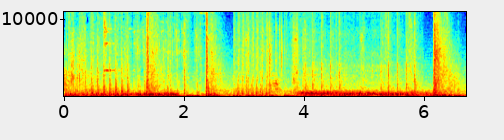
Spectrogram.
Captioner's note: guns firing; dramatic music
